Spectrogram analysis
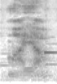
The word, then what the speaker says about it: Mielle: no it's actually may mayel as in my L mayel Organics myel Organics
